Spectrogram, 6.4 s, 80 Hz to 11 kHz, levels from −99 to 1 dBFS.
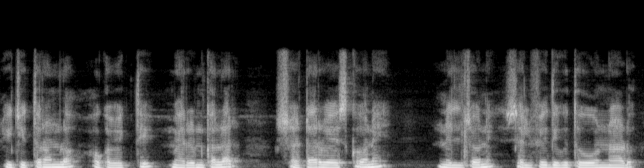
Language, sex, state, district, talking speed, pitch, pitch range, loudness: Telugu, male, Telangana, Hyderabad, 110 wpm, 160 Hz, 150-190 Hz, -14 LUFS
